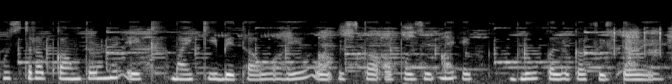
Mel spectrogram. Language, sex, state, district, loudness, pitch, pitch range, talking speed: Hindi, female, Arunachal Pradesh, Papum Pare, -15 LUFS, 255 Hz, 240-265 Hz, 170 wpm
